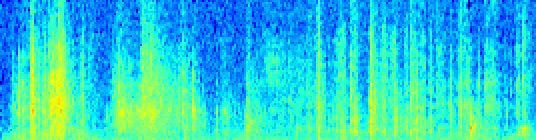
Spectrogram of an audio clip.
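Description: Scissors cutting paper: soft paper rustling with a string of small, sharp snips.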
